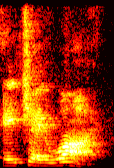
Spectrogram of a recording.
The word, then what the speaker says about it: hay: It looks like hay in English because it's H-A-Y. But it's pronounced like I, the same as your eye that you see with.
